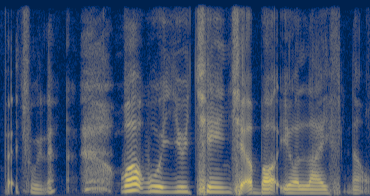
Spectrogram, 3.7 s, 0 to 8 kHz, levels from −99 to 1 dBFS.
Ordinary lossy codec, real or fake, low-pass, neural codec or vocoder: none; real; none; none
